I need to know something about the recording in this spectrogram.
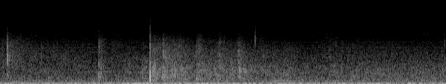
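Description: Dynamite blasts echoing around the hills: about half a dozen sharp bangs, the loudest about a second and a half in, each followed by a rolling echo, over a steady low rumble.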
